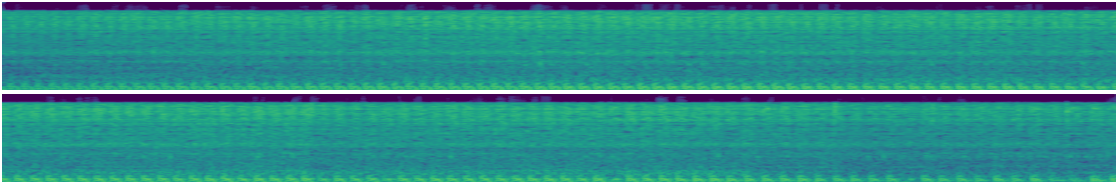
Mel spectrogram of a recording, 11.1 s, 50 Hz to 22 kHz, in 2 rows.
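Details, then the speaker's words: Yamaha Jupiter MX 135 carburetor setting, idle raised from standard 1300 to about 1600–1700 rpm, air screw turned in until the engine nearly dies: uneven lumpy single-cylinder idle with heavy low thump sagging toward stall. "Kita masukkan dulu ke dalam dia, atau kita kunci sampai mesin hampir mati ya."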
